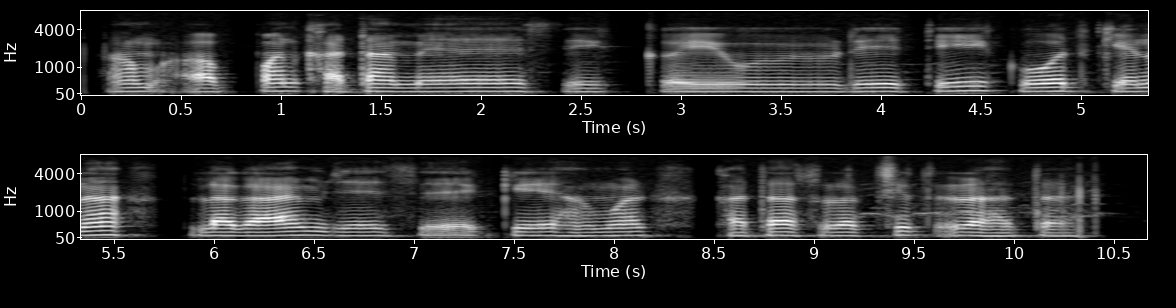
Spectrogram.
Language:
Maithili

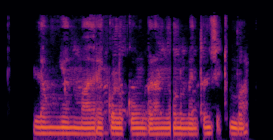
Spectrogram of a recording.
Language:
Spanish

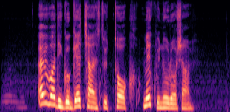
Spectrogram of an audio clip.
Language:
Nigerian Pidgin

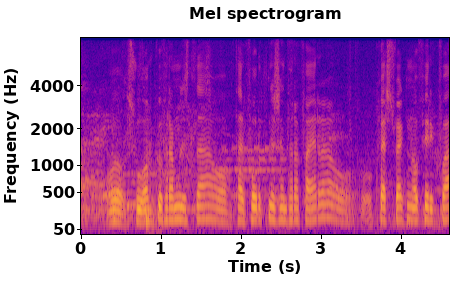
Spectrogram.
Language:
Icelandic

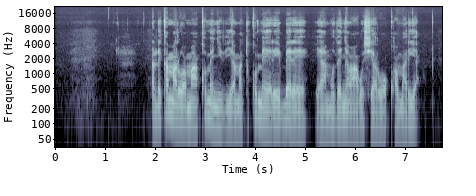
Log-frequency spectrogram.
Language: Kikuyu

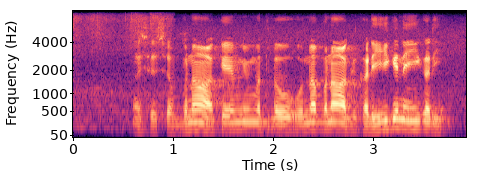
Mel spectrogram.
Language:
Punjabi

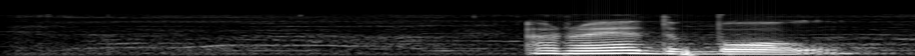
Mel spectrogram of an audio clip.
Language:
Russian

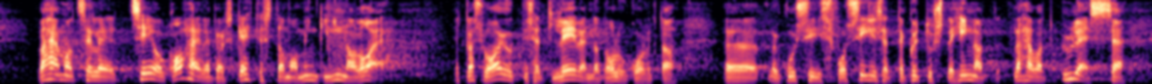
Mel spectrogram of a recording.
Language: Estonian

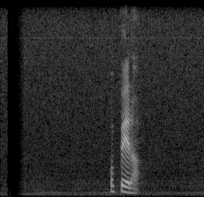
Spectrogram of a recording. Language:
Sinhala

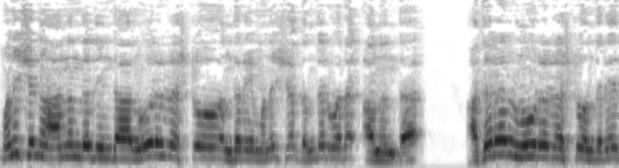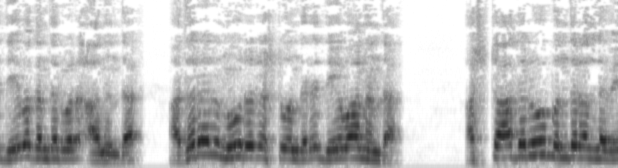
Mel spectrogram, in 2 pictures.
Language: Marathi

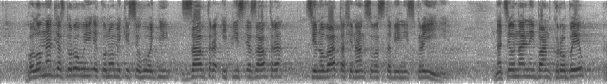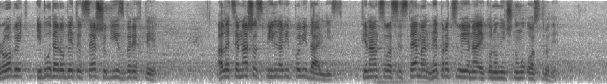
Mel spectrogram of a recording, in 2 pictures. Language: Ukrainian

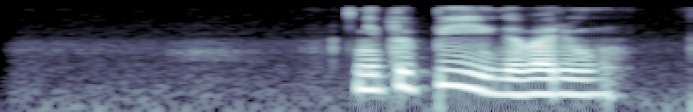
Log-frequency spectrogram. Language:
Russian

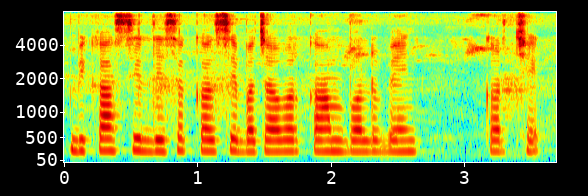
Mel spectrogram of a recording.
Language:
Magahi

